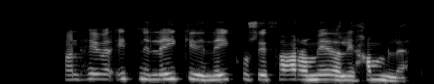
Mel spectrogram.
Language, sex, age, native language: Icelandic, female, 30-39, Icelandic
